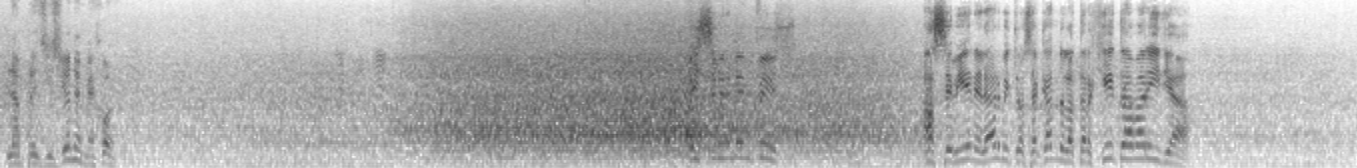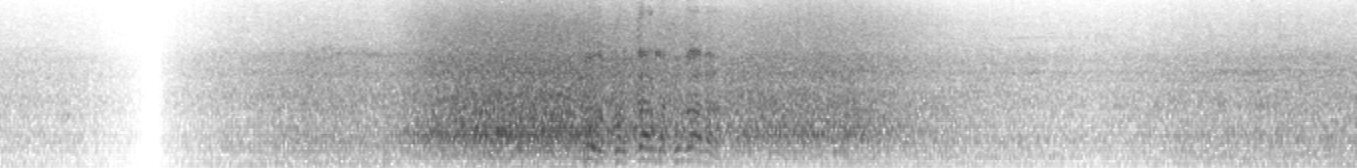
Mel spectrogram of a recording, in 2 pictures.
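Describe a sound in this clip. A large stadium crowd roars and cheers, swelling loudly and then dying down.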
